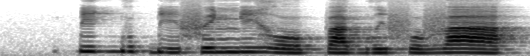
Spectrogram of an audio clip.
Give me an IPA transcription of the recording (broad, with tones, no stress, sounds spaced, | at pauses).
k͡p i˦ ɡ͡b u˦ ɓ i˨ f ɪ˦ ɲ i˦ ɣ oː˨ p a˨ ɡʷ i˨ f ʊ˨ v a˦˨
